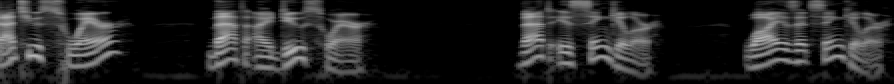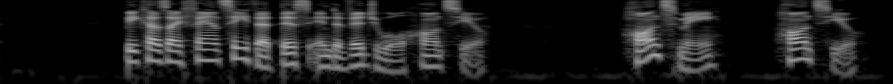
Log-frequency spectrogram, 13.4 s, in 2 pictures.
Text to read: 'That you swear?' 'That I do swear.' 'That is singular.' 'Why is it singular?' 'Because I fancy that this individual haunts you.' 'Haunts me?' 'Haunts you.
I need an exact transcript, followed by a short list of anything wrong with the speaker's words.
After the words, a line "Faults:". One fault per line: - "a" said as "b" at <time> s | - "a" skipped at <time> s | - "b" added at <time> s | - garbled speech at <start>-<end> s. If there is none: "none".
'That you swear?' 'That I do swear.' 'That is singular.' 'Why is it singular?' 'Because I fancy that this individual haunts you.' 'Haunts me?' 'Haunts you.
Faults:
none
